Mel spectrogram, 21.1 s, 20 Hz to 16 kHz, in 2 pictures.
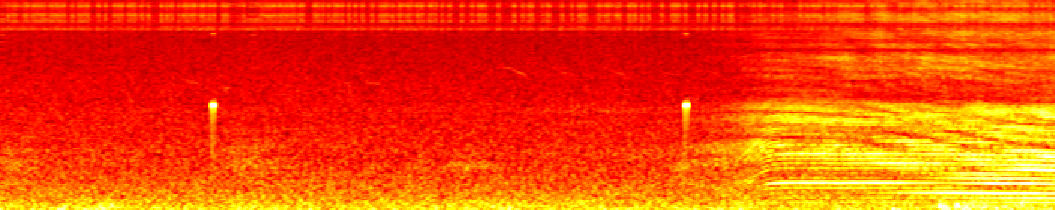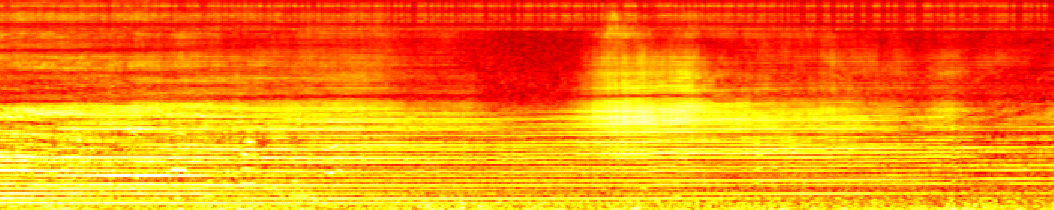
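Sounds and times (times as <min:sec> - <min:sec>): model plane motor droning: 0:06.4 - 0:21.0.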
